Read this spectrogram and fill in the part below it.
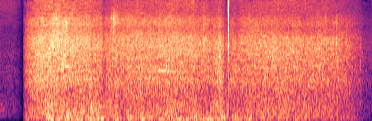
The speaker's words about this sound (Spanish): El fuerte rugido de los vientos de Fiona invadían la región este del país. El huracán impactó en la madrugada a la República Dominicana en la zona de Punta Cana, provocando temor y devastación.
